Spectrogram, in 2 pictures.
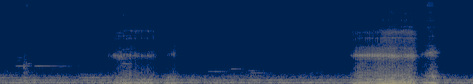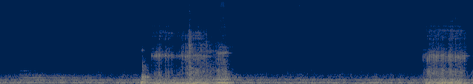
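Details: Snoring: irregular rough snoring breaths over steady room hum, with several snorting bursts in under twenty seconds.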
